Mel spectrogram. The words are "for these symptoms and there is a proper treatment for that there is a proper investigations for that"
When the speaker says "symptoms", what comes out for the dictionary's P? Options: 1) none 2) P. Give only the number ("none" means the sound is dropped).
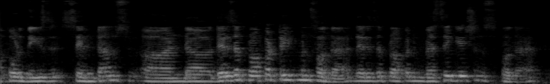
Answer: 1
